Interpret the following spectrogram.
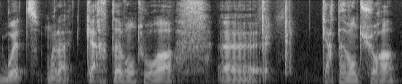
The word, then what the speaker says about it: Cartaventura: voilà carte avant tout carte Aventura je sais pas pourquoi je le prononce à l'espagnol je pense que je pense à Port Aventura qui m'avait marqué quand j'étais adolescent mais donc c'est carte Aventura caravane voilà alors carte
